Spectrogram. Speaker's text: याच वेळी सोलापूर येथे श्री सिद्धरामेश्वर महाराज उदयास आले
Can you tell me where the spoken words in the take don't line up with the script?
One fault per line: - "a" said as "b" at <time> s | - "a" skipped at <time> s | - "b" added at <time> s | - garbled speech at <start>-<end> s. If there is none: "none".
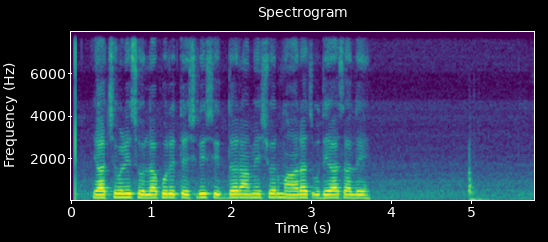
none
